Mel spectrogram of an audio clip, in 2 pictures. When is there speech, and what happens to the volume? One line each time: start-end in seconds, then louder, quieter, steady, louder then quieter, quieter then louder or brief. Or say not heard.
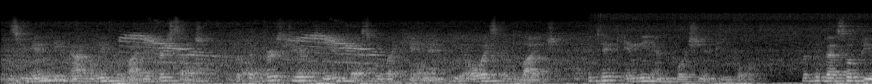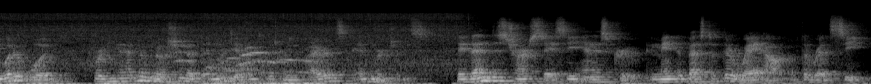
0.1-17.3 steady.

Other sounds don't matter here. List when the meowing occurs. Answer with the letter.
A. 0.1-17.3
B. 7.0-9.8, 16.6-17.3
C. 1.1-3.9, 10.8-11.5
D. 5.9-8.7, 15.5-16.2
C.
